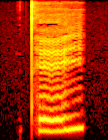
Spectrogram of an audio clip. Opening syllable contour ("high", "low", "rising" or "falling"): rising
